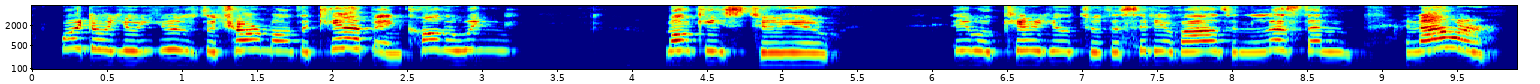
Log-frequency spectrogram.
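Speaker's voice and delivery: squeaky, small, very high little voice. Reading a story aloud, the Queen of the Field Mice answers Dorothy, squeaky little voice. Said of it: "Among them was the Queen herself, who asked in her squeaky little voice, / Among them was the Queen herself, / who asked in her squeaky little voice".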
